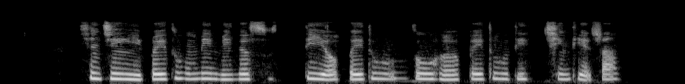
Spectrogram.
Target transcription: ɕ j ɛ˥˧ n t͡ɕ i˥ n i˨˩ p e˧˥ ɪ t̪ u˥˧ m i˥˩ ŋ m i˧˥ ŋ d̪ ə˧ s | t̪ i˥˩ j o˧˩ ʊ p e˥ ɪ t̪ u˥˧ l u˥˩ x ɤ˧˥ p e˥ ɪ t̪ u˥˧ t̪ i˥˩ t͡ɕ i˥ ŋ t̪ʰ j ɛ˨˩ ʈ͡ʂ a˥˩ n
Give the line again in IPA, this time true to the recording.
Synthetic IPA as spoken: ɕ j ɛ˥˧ n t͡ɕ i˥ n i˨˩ p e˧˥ ɪ t̪ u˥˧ m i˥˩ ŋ m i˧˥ ŋ d̪ ə˧ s | t̪ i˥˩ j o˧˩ ʊ p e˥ ɪ t̪ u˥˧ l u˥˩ x ɤ˧˥ p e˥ ɪ t̪ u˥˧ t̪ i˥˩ t͡ɕʰ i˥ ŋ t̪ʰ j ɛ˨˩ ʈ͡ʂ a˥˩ n

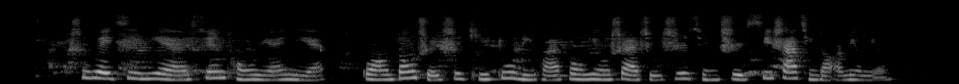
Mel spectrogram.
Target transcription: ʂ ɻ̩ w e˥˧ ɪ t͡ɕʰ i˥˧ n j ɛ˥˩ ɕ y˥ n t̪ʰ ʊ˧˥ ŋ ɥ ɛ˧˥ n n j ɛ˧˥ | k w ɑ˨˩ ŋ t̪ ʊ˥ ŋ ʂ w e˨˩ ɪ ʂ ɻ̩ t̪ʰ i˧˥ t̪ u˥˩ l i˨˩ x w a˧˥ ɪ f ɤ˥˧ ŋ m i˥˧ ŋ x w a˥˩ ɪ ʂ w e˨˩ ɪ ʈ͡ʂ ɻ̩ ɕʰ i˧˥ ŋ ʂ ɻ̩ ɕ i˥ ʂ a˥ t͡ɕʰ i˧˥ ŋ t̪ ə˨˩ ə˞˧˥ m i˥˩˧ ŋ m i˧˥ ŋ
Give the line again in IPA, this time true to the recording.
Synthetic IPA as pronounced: ʂ ɻ̩ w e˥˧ ɪ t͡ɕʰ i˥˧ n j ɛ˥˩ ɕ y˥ n t̪ʰ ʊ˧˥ ŋ ɥ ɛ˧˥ n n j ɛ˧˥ | k w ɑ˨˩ ŋ t̪ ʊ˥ ŋ ʂ w e˨˩ ɪ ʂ ɻ̩ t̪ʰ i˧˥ t̪ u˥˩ l i˨˩ x w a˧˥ ɪ f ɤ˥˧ ŋ m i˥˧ ŋ ʂ w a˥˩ ɪ ʂ w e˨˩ ɪ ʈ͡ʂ ɻ̩ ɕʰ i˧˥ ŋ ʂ ɻ̩ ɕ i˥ ʂ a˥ t͡ɕʰ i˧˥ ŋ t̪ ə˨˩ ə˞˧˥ m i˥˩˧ ŋ m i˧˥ ŋ

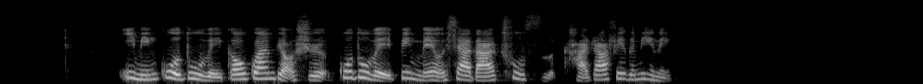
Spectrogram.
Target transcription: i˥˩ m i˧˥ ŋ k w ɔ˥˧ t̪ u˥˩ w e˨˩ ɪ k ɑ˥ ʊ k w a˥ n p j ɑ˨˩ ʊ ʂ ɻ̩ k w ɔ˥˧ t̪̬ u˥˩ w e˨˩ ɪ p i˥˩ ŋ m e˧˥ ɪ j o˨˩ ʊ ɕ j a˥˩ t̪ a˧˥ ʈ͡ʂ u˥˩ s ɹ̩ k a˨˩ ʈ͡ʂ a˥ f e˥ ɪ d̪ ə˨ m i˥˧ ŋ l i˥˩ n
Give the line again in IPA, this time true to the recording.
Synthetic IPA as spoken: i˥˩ m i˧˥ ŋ k w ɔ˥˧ t̪ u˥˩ w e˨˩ ɪ k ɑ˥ ʊ k w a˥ n p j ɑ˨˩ ʊ ʂ ɻ̩ k w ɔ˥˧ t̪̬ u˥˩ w e˨˩ ɪ p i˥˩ ŋ m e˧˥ ɪ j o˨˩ ʊ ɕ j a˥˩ t̪ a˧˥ ʈ͡ʂʰ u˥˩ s ɹ̩ kʰ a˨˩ ʈ͡ʂ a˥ f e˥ ɪ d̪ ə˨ m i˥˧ ŋ l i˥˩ ŋ

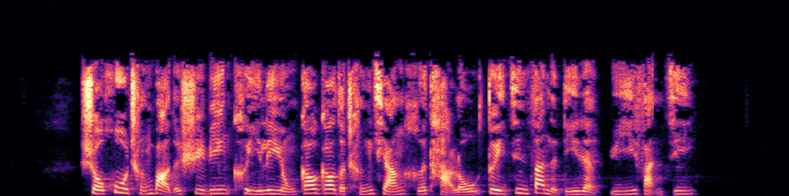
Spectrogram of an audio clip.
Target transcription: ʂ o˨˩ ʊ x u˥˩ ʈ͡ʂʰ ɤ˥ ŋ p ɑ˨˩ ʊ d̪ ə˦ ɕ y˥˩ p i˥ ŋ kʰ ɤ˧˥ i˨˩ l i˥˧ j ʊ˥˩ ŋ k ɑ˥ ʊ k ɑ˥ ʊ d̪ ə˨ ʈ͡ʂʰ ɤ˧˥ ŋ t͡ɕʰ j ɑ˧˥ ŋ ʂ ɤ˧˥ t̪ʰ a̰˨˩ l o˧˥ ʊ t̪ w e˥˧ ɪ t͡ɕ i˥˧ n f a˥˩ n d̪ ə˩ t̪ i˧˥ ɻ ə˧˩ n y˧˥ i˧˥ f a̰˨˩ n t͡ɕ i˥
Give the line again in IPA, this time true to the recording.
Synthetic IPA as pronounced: ʂ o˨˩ ʊ x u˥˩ ʈ͡ʂʰ ɤ˧˥ ŋ p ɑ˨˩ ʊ d̪ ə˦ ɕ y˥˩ p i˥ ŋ kʰ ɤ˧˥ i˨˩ l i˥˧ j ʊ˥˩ ŋ k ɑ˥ ʊ k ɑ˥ ʊ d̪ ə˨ ʈ͡ʂʰ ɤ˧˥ ŋ t͡ɕʰ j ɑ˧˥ ŋ x ɤ˧˥ t̪ʰ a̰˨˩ l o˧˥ ʊ t̪ w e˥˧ ɪ t͡ɕ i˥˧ n f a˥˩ n d̪ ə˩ t̪ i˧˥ ɻ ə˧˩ n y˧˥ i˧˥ f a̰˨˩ n t͡ɕ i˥

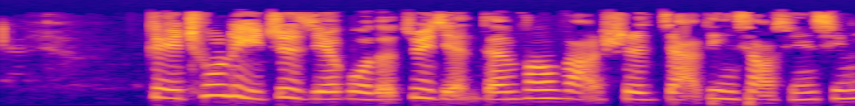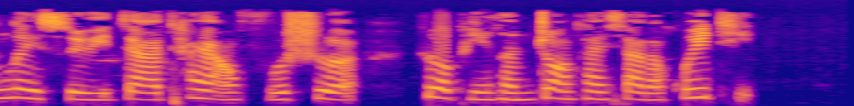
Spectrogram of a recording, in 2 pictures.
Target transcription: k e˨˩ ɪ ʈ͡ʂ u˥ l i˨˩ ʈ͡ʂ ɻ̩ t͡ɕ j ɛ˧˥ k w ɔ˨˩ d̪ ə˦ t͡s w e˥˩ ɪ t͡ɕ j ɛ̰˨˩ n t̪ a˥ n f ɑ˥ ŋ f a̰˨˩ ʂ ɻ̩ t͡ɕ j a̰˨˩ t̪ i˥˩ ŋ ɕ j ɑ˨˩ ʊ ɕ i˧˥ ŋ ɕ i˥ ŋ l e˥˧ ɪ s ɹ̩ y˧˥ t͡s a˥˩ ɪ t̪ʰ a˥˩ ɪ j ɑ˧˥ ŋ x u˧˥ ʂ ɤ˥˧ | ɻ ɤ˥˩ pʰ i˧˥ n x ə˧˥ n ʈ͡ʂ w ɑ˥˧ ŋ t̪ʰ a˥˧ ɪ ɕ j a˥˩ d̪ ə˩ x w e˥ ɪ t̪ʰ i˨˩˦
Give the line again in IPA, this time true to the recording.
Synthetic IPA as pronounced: k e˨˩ ɪ ʈ͡ʂʰ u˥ l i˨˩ ʈ͡ʂ ɻ̩ t͡ɕ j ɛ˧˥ k w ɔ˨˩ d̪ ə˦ t͡s w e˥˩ ɪ t͡ɕ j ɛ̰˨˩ n t̪ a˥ n f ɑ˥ ŋ f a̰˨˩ ʂ ɻ̩ t͡ɕ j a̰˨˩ t̪ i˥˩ ŋ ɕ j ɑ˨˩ ʊ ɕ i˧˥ ŋ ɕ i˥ ŋ l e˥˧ ɪ s ɹ̩ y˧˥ t͡s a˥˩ ɪ t̪ʰ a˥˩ ɪ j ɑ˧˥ ŋ f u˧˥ ʂ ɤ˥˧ | ɻ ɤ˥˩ pʰ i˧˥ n x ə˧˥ n ʈ͡ʂ w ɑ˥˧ ŋ t̪ʰ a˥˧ ɪ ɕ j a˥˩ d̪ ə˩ x w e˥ ɪ t̪ʰ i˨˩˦

